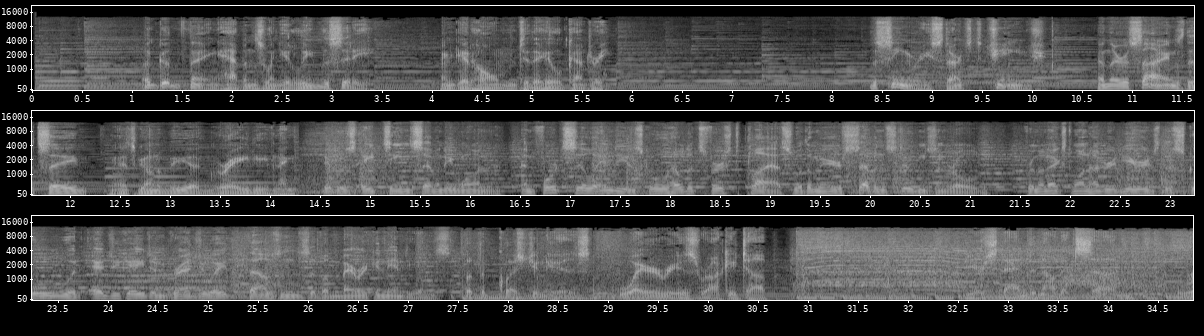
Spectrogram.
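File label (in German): US English Werbung Kraftvoll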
